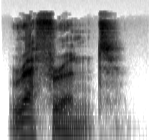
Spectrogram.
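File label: "referent", English, uk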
